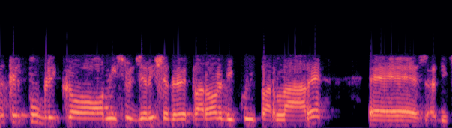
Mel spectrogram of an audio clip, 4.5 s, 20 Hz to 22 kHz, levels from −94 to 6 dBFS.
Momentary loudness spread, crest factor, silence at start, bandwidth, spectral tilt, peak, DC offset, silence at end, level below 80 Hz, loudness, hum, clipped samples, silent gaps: 4 LU; 12 dB; 0 s; 3.9 kHz; -7.5 dB/octave; -8 dBFS; under 0.1%; 0.05 s; -64 dBFS; -20 LUFS; none; under 0.1%; none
